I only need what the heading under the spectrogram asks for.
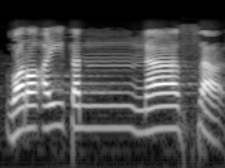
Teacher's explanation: سین کو سختی کے ساتھ اور باریک پڑھیں گے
